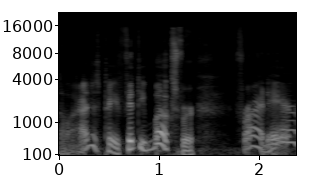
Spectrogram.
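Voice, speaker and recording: A man with an animated tone at a moderate pace, on a very clean recording with a silent background. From Texas. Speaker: podcast host. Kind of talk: casual monologue.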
